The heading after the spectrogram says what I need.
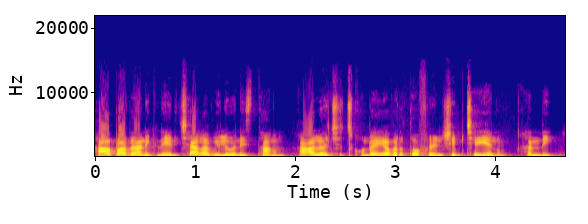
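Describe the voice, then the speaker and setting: Male narrator, low-pitched, steady novel reading, slight lifts for dialogue. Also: brisk. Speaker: audiobook narrator. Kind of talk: novel read aloud, all parts voiced.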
